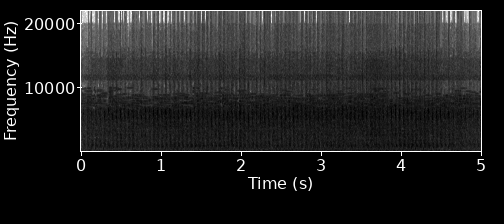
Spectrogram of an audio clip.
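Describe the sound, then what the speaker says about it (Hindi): Rescue helicopter hovering and climbing over floodwaters during a basket rescue, its loud, steady broadband rotor and engine roar filling every moment without a break. "हेलीकॉप्टर एक बार फिर से आसमान में ऊंचाई की ओर उड़ने लगता है"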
